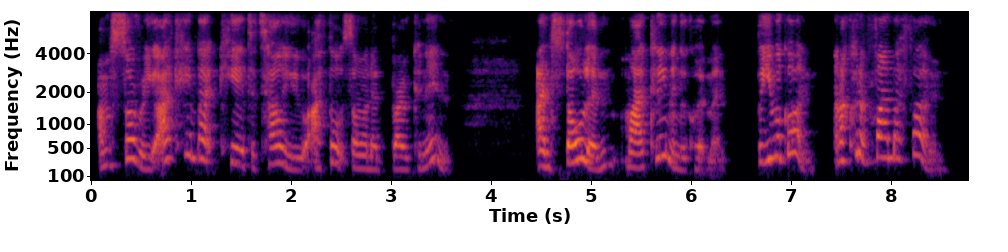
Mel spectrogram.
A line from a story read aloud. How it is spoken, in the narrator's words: she exclaimed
